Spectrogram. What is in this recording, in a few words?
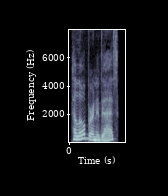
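hello, female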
